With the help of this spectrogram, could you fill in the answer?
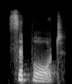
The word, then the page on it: support: Indian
